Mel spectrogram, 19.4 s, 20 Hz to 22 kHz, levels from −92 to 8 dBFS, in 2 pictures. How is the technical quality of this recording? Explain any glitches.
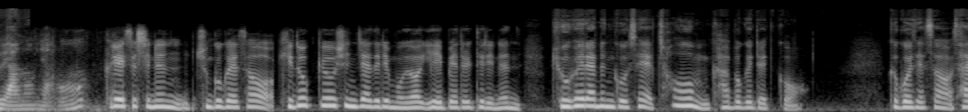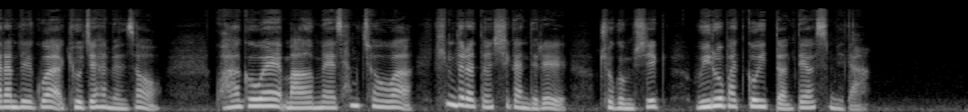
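The recording has one glitch. From 0.31 to 5.27 s a call bitrate drop pulls the encoder from 32 to 9 kbps, coarsening the coding and cutting the top band from 20 kHz to 8 kHz. The speech sounds muffled and watery, and a spectrogram shows energy above 8 kHz missing.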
